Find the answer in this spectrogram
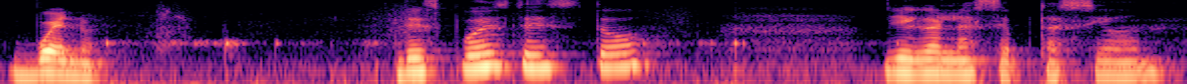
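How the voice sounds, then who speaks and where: A woman talks slowly and steadily, coaching her listeners through heartbreak. Her voice sits at a middle pitch, and she repeats key phrases again and again for emphasis. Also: animated, mellow. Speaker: spiritual healing therapist. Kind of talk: casual advice talk to viewers.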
